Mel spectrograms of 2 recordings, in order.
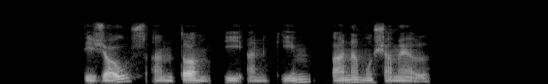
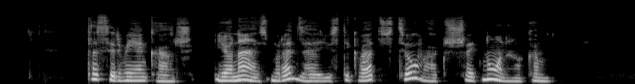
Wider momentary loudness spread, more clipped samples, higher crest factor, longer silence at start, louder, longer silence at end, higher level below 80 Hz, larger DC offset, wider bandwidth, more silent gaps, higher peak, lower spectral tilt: about the same, 10 LU vs 10 LU; neither; about the same, 22 dB vs 20 dB; about the same, 0.85 s vs 0.9 s; second, -26 LUFS vs -20 LUFS; first, 1.2 s vs 0.85 s; first, -58 dBFS vs -70 dBFS; neither; second, 7.6 kHz vs 10.5 kHz; first, 2.14-2.22 s, 2.71-2.76 s, 3.16-3.32 s vs none; second, -6 dBFS vs -2 dBFS; about the same, -5 dB/octave vs -6 dB/octave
